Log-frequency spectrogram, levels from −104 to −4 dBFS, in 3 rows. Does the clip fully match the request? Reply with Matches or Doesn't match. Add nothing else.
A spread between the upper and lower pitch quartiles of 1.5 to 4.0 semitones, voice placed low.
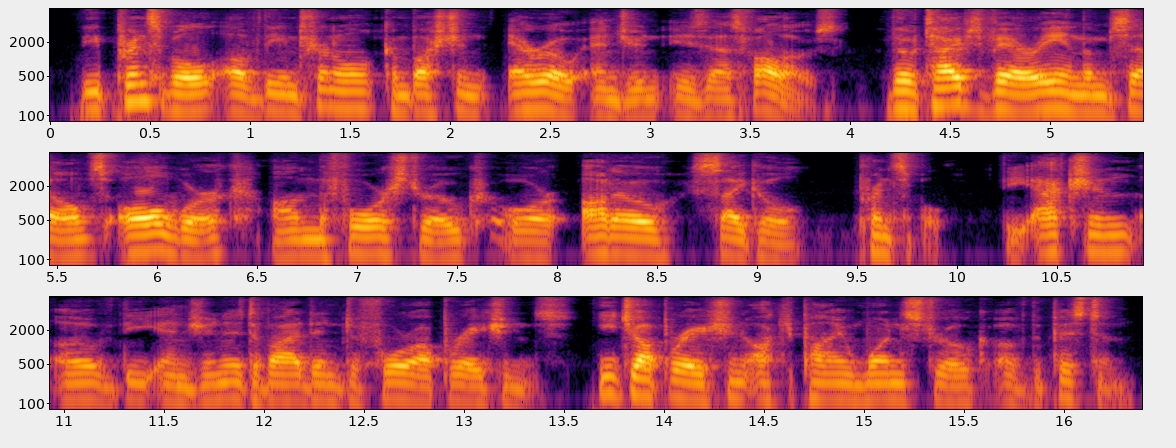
Matches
